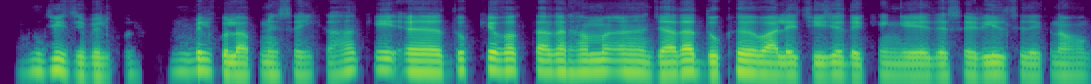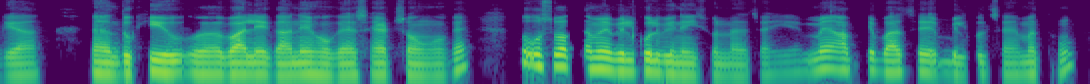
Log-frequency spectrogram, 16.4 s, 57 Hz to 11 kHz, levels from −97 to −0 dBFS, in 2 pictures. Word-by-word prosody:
हुँ, 130 +2 -6
जी, 140 -1 +2
जी, 110 -2 -4
बिल्कुल। 105 +1 -6 0.4
बिल्कुल, 130 -5 +2
आपने 110 +1 -1
सही 105 0 -7
कहा 115 +6 -3
कि 145 0 -2
अ, 125 -1 +4
दुःख 135 +2 -1
के 145 - +7
वक़्त 135 0 +1
अगर 125 0 +3
हम 125 +1 +2
अ, 125 -1 +1
ज़्यादा 115 +4 +5
दुःख 115 0 -2 0.2
वाली 105 -1 +4
चीज़ें 105 +1 -1
देखेंगे, 105 0 -1
जैसे 100 +1 -3
रील्स 105 0 0
देखना 105 0 -4
हो 100 0 -5
गया 105 0 -2 0.5
अ, 115 -1 +3
दुखी 115 +3 +2
व 115 -2 +1
वाले 110 0 +4
गाने 105 +1 +1
हो 105 -1 -1
गए, 105 +1 -1
सैड 110 -1 -3
सॉन्ग 100 -1 -3
हो 100 - -7
गए, 140 +8 -4 0.4
तो 215 - +2
उस 180 0 -2
वक़्त 175 -3 +3
हमें 150 -1 +4
बिल्कुल 130 -1 +2
भी 115 0 0
नहीं 105 -1 -2
सुनना 100 -1 -8
चाहिए, 110 +5 -16
मैं 135 +5 -2
आपकी 140 -1 -3
बात 125 -1 -1
से 125 -2 -2
बिल्कुल 115 -1 -8
सहमत 110 +1 -7
हूँ। 140 +8 -7
110 Hz, 195 wpm, -21 LUFS, 105-130 Hz, 0.5 s, के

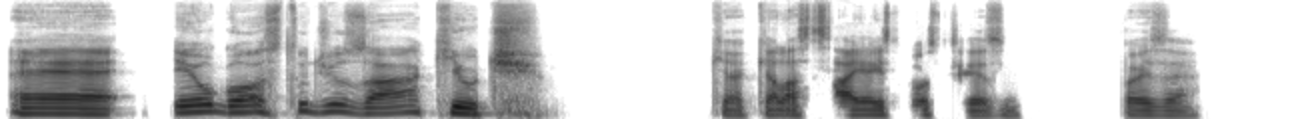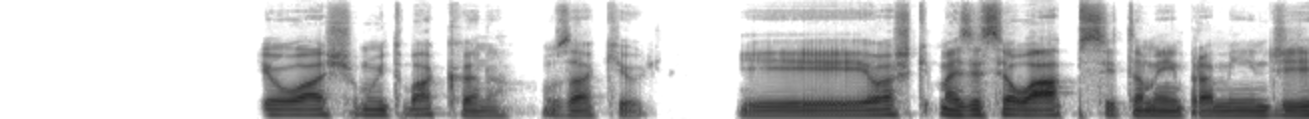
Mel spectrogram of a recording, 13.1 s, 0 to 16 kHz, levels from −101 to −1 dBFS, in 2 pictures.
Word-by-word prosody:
Eh, 125 -3 +4 0.3
eu 160 +3 +4
gosto 155 +2 +1
de 165 0 -4
usar 145 -1 +1
kilt. 135 -4 +2 0.8
Que - - -7
é - - -3
aquela - - -2
saia 105 0 0
escocesa. 95 -3 -6 0.5
Pois 100 -2 -3
é. 90 -1 -7 1.8
Eu 115 -1 0
acho 110 +2 -1
muito 110 -1 -5
bacana 95 -6 -4
usar - - -1
kilt. - - -10 0.4
E 95 +1 -1
eu 105 +1 +3
acho 115 -1 -1
que, - - -15
mas 100 -3 +2
esse 110 - +2
é - - +5
o 105 -1 +6
ápice - - +4
também 95 -2 0
para 95 +1 0
mim 95 0 -1
de 95 +1 0
105 Hz, 145 wpm, -25 LUFS, 95-130 Hz, 1.8 s, o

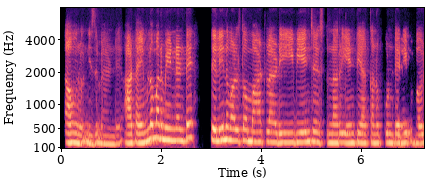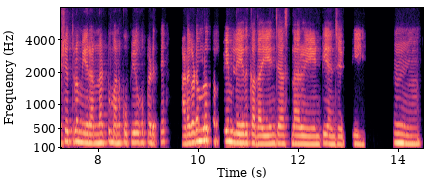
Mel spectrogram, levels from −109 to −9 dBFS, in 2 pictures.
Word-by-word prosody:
అవును. 195 -1 +4 0.2
నిజమే 185 +1 -2
అండి. 165 +1 -4 0.2
ఆ - - +5
టైంలో 200 +8 +4
మనం 280 -2 +4
ఏంటంటే, 240 +2 +3 0.5
తెలియని 245 +2 +6
వాళ్ళతో 235 0 -1 0.2
మాట్లాడి, 210 -2 -1 0.2
ఇవి 200 +1 -1
ఏం 210 - +2
చేస్తున్నారు? 195 -2 -1
ఏంటి? 195 +1 0
ఆ - - +1
కనుక్కుంటే 190 0 -1
రేపు 200 +2 -2
భవిష్యత్తులో 215 +4 -2
మీరన్నట్టు 190 +1 -1
మనకు 190 +1 -3
ఉపయోగపడితే, 195 0 -5 0.4
అడగడంలో 220 +7 +3
తప్పేమి 215 +2 0
లేదు 190 0 +2
కదా! 175 -1 -1 0.2
ఏం 175 - -2
చేస్తున్నారు, 175 -1 -3 0.2
ఏంటి 165 +2 -3
అని 165 -1 -3
చెప్పి. 170 +2 -7 0.7
హ్మ్. 175 -3 +1
195 Hz, 130 wpm, -22 LUFS, 185-210 Hz, 0.7 s, తెలియని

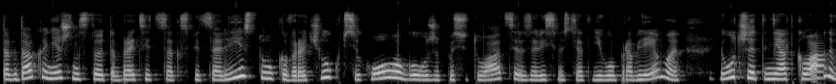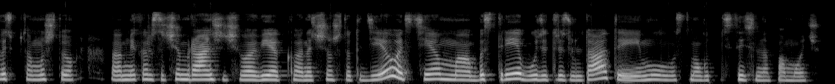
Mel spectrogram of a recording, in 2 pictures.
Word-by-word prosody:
тогда, 235 +5 +2
конечно, 295 -4 +1
стоит 240 -3 -1
обратиться 220 +1 -3
к 205 - -13
специалисту, 270 - +1
к 245 -3 -1
врачу, 200 +10 0
к - - -20
психологу 255 +2 +3
уже 210 0 -2
по 210 +1 -8
ситуации, 220 +4 -2
в 210 - -2
зависимости 205 0 -3
от 200 +1 -5
его 210 0 -1
проблемы. 220 +5 0 0.4
И 255 - -1
лучше 325 +2 +3
это 275 -2 -1
не 250 0 +4
откладывать, 245 - +3
потому 220 -1 -3
что, 225 -1 -4 0.3
э, 210 -1 -1
мне 215 +1 +1
кажется, 225 -1 -2
чем 230 +1 +1
раньше 225 0 +3
человек, 210 0 +1
э, 205 - 0
начнет 195 +2 -2
что-то 200 -2 -8
делать, 265 - +3
тем, 235 -1 +1
э, 205 -1 +1
быстрее 225 +4 +3
будет 210 -1 -1
результат 220 +7 0
и 215 - +1
ему 205 0 -1
смогут 195 -2 -6
действительно 200 -3 -4
помочь. 185 0 -7
220 Hz, 160 wpm, -24 LUFS, 205-245 Hz, 0.4 s, не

